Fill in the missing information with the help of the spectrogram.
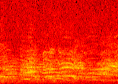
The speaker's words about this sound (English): Listen to this crowd, USA, USA, USA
